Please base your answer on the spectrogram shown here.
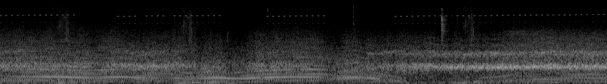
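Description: A stock van turned drift car in Forza Horizon 4 slides and spins out, its engine note wavering and swooping while tires squeal and skid in repeated bursts, moderately loud with no talk.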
